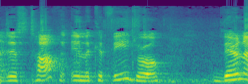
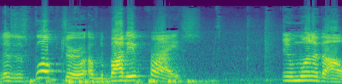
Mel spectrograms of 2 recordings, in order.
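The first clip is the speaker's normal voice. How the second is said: words muffled by chewing, talking through full mouth; 2 semitones lower than usual. Chatting with a co-host on their podcast, talking with mouth full. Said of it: "Sorry, my mouth is full".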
